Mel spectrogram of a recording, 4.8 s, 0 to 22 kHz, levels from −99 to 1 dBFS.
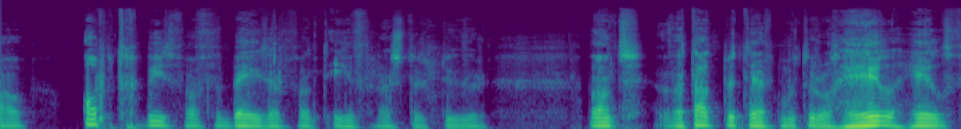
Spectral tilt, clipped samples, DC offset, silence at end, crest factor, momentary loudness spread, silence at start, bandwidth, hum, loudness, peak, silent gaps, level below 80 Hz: -7.5 dB/octave; under 0.1%; under 0.1%; 0.05 s; 22 dB; 19 LU; 0 s; 13 kHz; none; -30 LUFS; -8 dBFS; none; -58 dBFS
